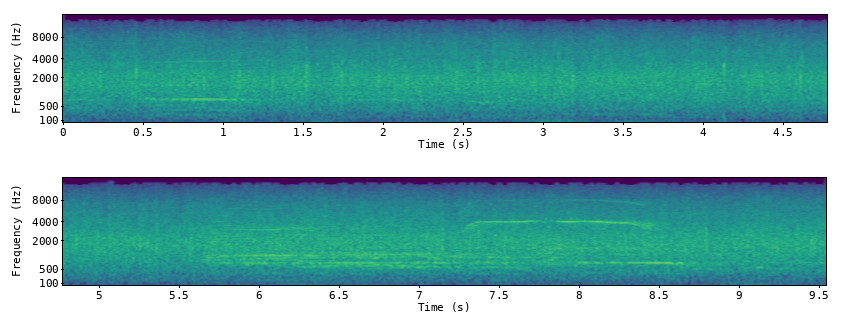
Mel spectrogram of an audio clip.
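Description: A large audience applauds steadily in an echoing hall.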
